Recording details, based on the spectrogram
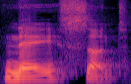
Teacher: this word has two syllables and the stress is on that first syllable it has the long a sound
